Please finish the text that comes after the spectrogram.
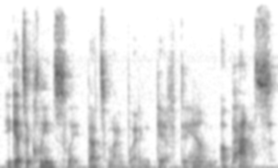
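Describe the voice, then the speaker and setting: A woman's voice: extremely low pitch, moderate pace, darkish tone, slight background noise, pitched below the performer's own voice. A woman reading a blunt, sardonic sister from a novel in a dry, dismissive way.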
